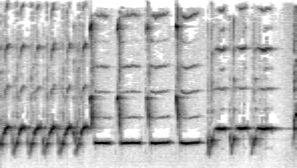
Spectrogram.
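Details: Timbrado canary training song with a quick series of descending chirps, followed by steady flat whistled notes repeated about every quarter second, then more chirps.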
